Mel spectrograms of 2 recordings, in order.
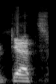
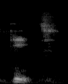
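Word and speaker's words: Geats: I've got friends who I talk with about Kamen Rider who will still call it Kamen Rider Gets when it's Geets.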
